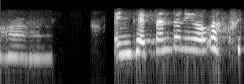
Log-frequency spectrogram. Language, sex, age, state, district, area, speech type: Hindi, female, 18-30, Madhya Pradesh, Harda, urban, conversation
